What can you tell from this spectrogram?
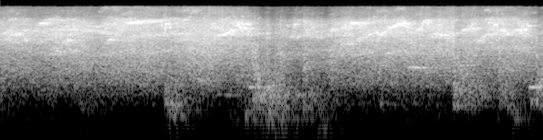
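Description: Radio-controlled off-road cars racing on a carpet track: a high whine of their motors rising and falling in pitch as they speed up and slow down, with a few louder, lower surges.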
